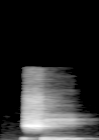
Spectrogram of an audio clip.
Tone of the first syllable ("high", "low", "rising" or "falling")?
low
